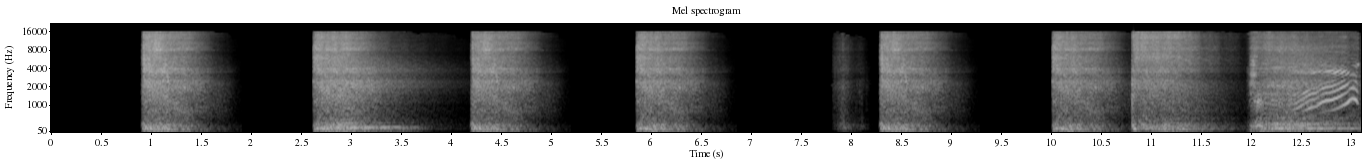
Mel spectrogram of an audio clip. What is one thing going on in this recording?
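Sharp video game battle hits ring out in quick bursts.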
